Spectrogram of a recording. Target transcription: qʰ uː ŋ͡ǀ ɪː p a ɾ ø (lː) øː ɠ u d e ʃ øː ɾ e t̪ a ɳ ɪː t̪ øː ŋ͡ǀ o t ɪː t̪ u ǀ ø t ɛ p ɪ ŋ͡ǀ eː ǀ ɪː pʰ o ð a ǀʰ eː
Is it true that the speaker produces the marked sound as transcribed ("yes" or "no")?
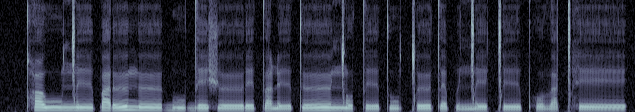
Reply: no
